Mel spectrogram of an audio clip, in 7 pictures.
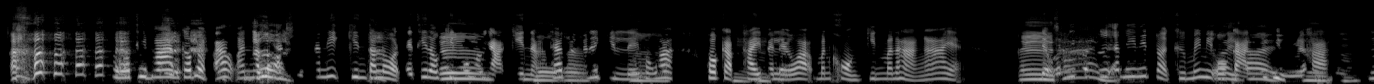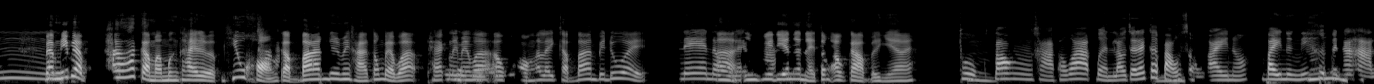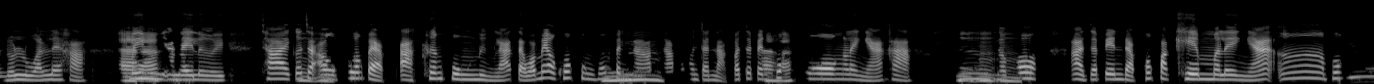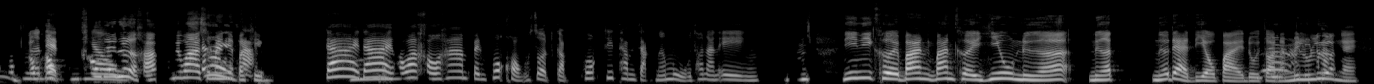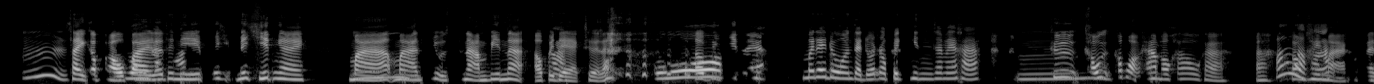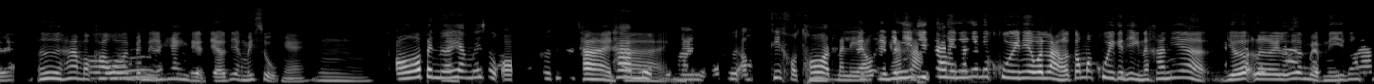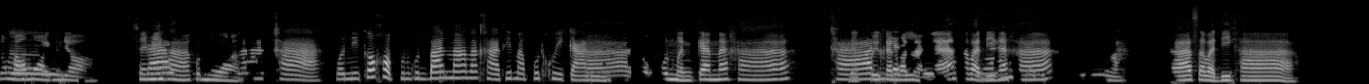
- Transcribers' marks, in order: laugh; laughing while speaking: "กินตลอด"; chuckle; distorted speech; mechanical hum; in English: "ingredient"; background speech; "เครื่อง" said as "ควก"; other noise; laugh; chuckle; unintelligible speech; other background noise; unintelligible speech
- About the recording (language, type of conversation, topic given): Thai, unstructured, อาหารแบบไหนที่ทำให้คุณคิดถึงบ้านมากที่สุด?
